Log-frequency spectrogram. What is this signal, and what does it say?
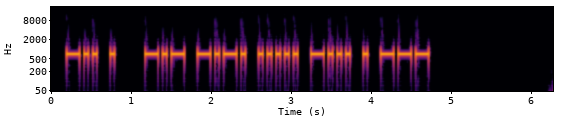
Morse code, heard as a keyed tone, about 22 wpm, 700 Hz. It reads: DE KC5BEO
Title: USA Callsign DE Callsign - 6 Characters - 22wpm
